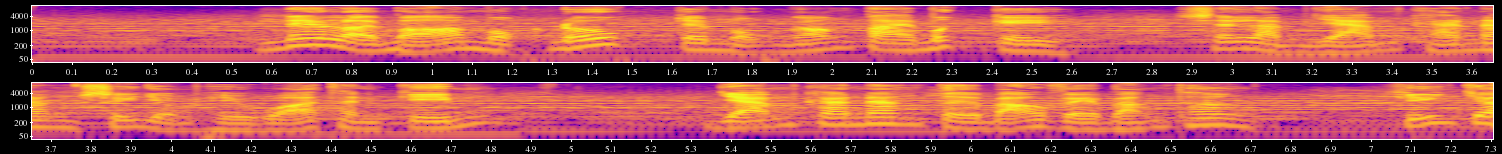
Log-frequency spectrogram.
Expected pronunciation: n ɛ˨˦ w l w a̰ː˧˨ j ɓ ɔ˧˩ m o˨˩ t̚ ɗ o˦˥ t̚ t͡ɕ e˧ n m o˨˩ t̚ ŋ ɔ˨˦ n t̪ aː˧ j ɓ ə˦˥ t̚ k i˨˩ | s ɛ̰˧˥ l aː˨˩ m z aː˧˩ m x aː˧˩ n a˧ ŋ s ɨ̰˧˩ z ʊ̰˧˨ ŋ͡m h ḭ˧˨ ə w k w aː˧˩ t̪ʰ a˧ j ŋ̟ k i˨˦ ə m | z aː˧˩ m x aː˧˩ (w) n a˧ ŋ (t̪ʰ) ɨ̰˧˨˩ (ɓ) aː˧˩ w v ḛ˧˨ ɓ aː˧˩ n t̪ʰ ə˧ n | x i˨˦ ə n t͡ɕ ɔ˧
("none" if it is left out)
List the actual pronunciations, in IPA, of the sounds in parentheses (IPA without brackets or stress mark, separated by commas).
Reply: none, t̪, ɓ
